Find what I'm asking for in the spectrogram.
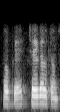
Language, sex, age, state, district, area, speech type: Telugu, male, 18-30, Telangana, Suryapet, urban, conversation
